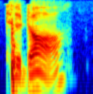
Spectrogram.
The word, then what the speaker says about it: todah: It is pronounced todah, which means an extension of the hand in worship, or a sacrifice of praise and thanksgiving.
